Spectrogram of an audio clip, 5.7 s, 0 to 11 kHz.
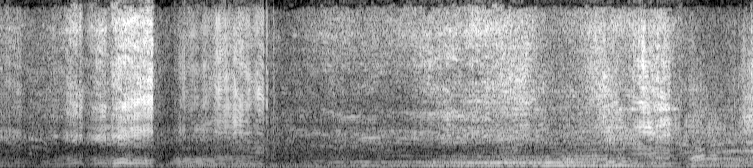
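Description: Several 85cc racing motorcycles on a motocross track in Lantapan, Bukidnon, with their small engines whining and revving in rising and falling buzzes, close and loud, as the bikes pass and overlap.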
